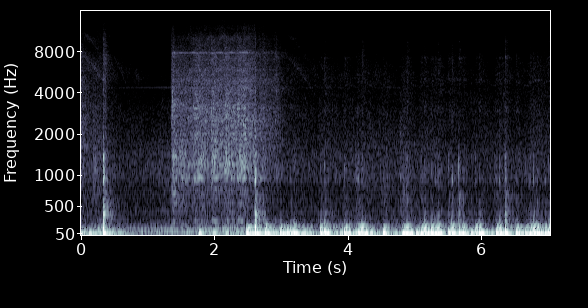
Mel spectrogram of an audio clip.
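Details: 2015–2021 Subaru WRX FA20 first start after engine rebuild, six months off, fresh 93 fuel, new tune: short crank catches quickly and settles into an even, deep idle with no knocks or misses; oil cooler fitting leak found afterwards.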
